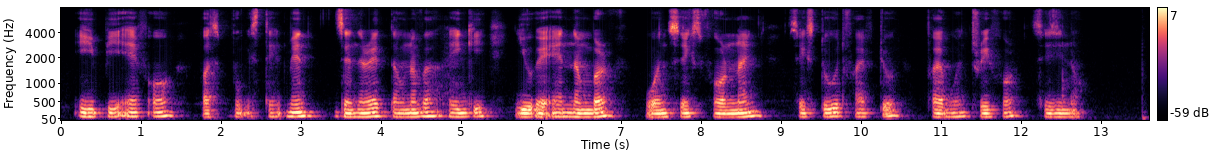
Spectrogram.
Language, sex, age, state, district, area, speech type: Manipuri, male, 18-30, Manipur, Tengnoupal, rural, read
